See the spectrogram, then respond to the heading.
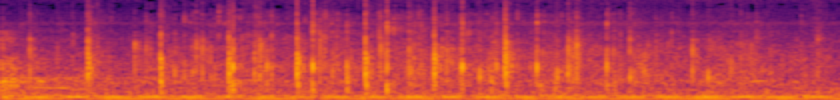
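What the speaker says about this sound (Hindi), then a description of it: "मेरे स्वागत में आपने जो घनघोर तालियां बजाई हैं" An audience claps to welcome a speaker on stage: a dense patter of many hands beating fast and unevenly, fairly close and moderately loud, with a low hum underneath and no talking.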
